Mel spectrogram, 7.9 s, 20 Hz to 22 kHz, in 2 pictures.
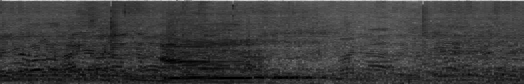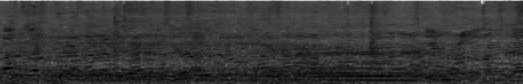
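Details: Lowing from improved-breed dairy cows and calves at Aftabganj market, Dinajpur, 1/8/26; a strong moo early on, then fainter calls buried in dense crowd noise and talk.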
